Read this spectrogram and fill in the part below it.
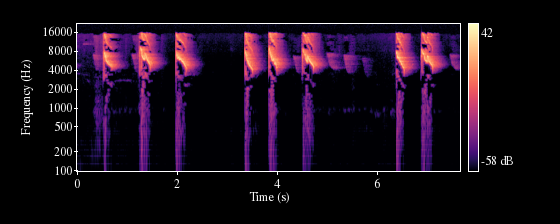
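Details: Male buxtoni white-eye, used to provoke a quiet bird into singing: sharp, very high chirps that slide downward, given singly or in pairs with pauses between groups, each with a faint click underneath.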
